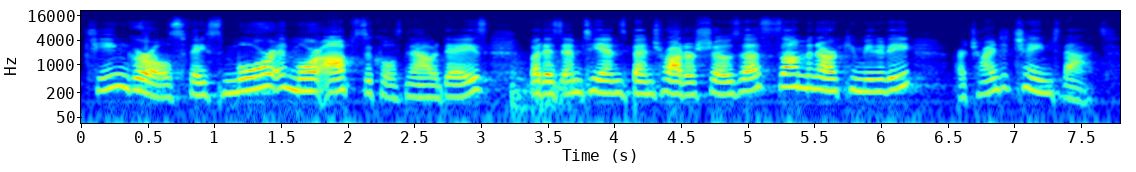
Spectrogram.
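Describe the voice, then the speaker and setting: A woman's voice: medium pitch, animated, moderate pace, fairly bright tone. A female news anchor with an American accent delivers scripted stories in a mid-range voice. She reads as a presenter would in a local newscast.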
